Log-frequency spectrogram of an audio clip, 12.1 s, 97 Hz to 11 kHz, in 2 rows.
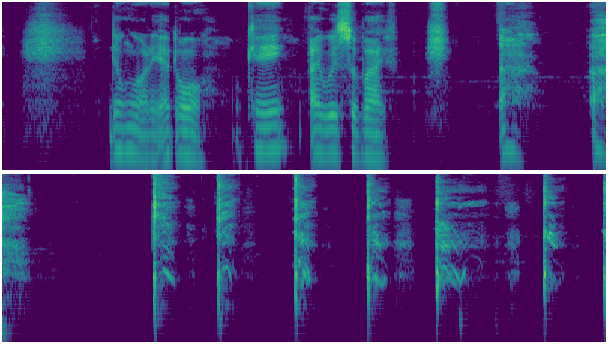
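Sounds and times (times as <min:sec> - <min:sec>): woman coughing: 0:07.5 - 0:11.8.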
